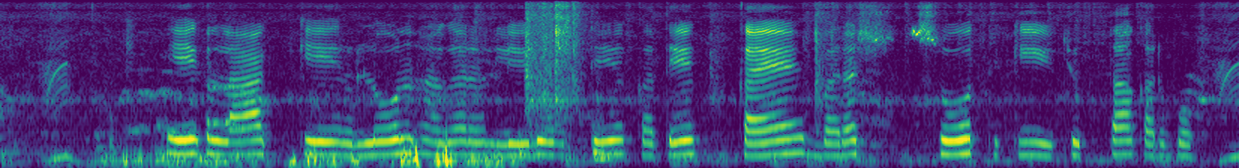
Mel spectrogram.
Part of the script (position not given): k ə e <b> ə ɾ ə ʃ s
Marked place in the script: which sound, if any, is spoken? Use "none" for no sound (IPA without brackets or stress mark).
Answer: b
